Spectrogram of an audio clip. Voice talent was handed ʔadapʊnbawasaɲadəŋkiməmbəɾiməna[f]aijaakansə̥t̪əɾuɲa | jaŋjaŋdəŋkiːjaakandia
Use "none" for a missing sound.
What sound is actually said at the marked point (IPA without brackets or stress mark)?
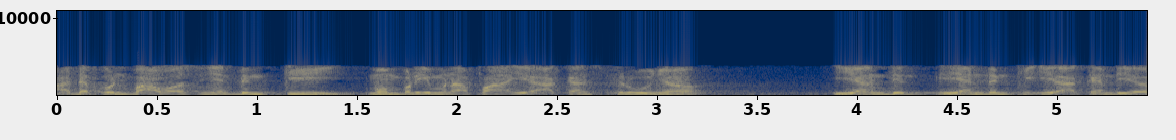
f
